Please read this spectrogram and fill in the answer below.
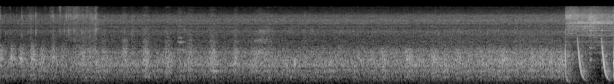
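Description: Steady hissing ambience of a wet road in light rain, with faint ticks, from the music video's soundtrack. Near the end electronic music comes in with quick falling synth sweeps.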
